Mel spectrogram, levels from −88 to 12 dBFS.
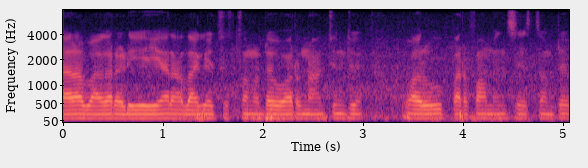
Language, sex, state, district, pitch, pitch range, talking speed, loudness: Telugu, male, Andhra Pradesh, Chittoor, 115 Hz, 110-115 Hz, 140 wpm, -18 LUFS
